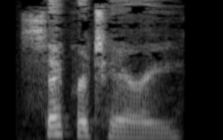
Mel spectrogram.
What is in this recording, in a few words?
"secretary", english spelling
